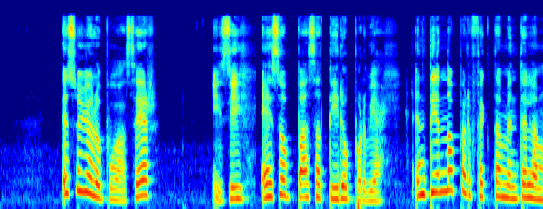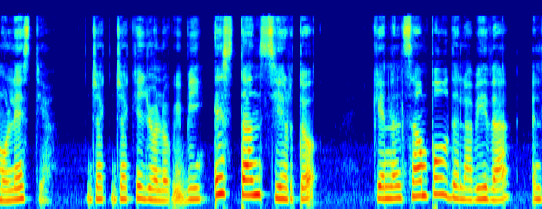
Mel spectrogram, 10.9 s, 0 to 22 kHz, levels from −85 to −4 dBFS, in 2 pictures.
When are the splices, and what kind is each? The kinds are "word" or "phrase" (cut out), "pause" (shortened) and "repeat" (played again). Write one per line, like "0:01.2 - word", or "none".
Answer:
0:02.5 - pause
0:04.1 - pause
0:06.5 - repeat
0:07.5 - pause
